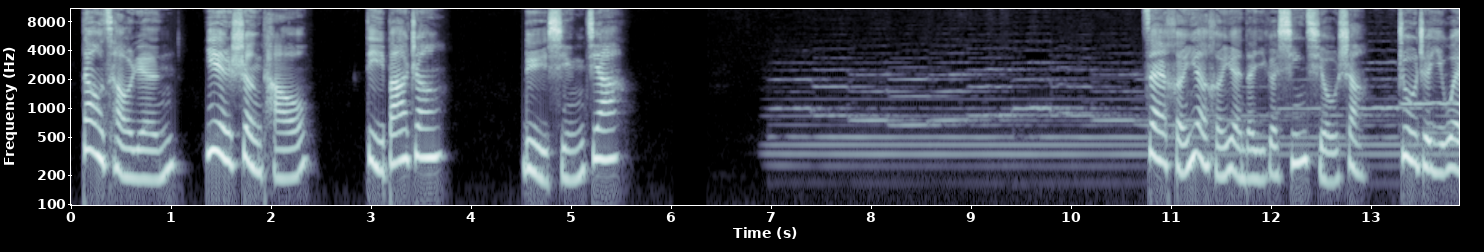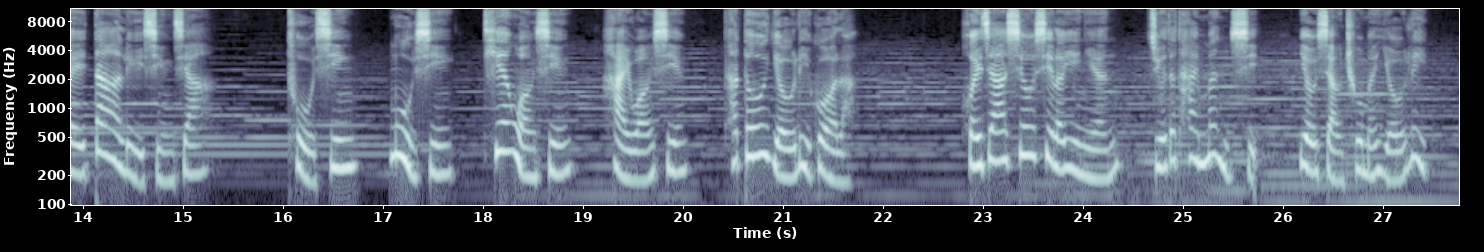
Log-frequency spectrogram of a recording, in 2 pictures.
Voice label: chinese mandarin audiobooks; voice actor

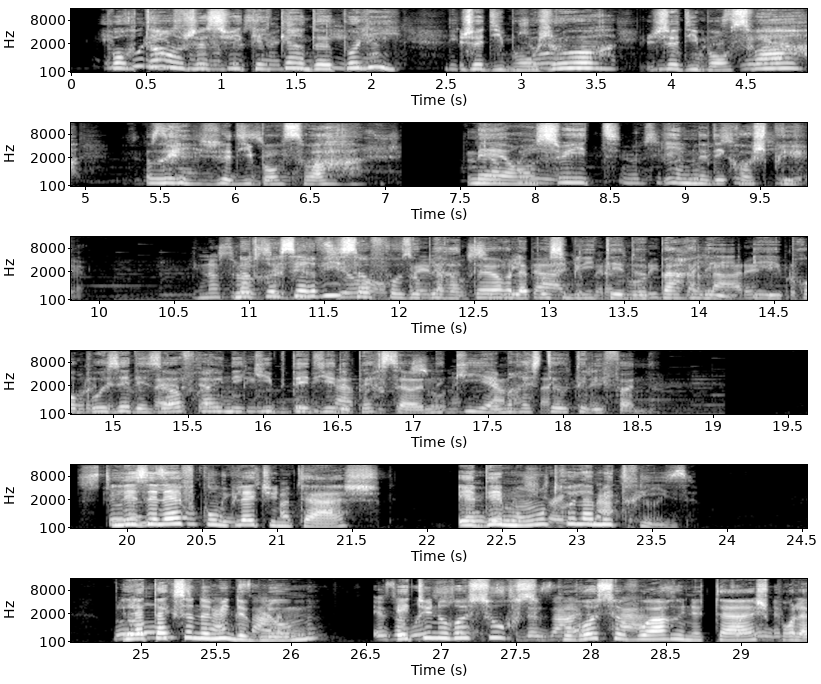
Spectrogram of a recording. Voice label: french others

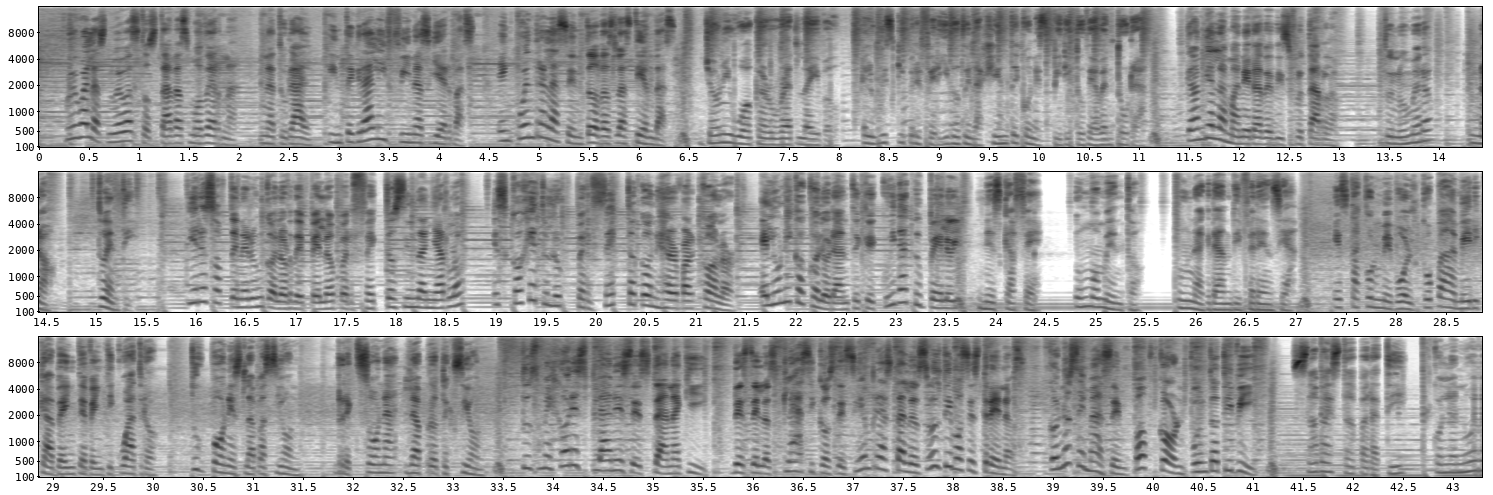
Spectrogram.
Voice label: spanish latin american commercial; Sou dubladora registrada na cidade de Buenos Aires, Argentina; Espanhol (Argentino)

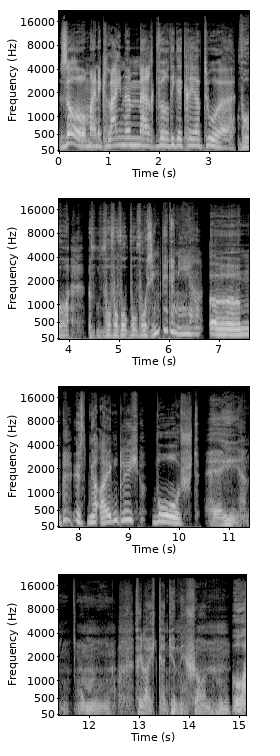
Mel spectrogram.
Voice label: german animation

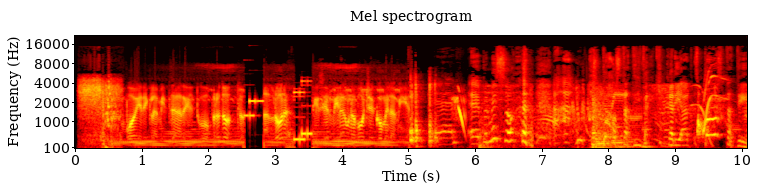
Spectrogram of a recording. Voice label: italian animation

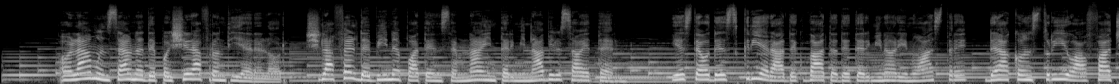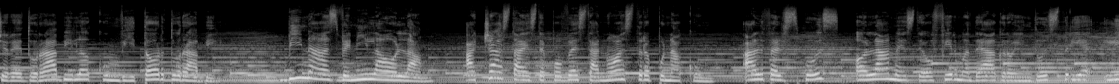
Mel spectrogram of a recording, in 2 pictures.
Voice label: romanian narration

